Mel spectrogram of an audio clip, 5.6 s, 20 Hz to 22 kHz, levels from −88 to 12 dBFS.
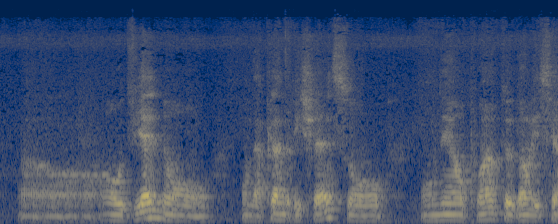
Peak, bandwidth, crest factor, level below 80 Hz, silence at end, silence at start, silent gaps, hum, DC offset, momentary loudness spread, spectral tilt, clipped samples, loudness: -6 dBFS; 16.5 kHz; 20 dB; -60 dBFS; 0 s; 0 s; none; none; under 0.1%; 15 LU; -4.5 dB/octave; under 0.1%; -26 LUFS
